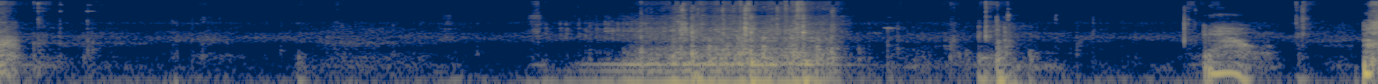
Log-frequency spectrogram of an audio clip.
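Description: A sewing machine is hand-cranked slowly to finish stitching a zipper pocket, giving a soft burst of mechanical clicking and whirring in a quiet room, followed by a few small taps and handling noises.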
